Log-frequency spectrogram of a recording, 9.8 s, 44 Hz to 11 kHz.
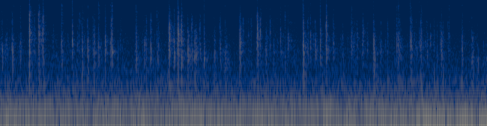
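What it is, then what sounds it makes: Plastic computer keyboard. Fingertips type steadily on the keys and numpad of a vintage beige plastic full-size Fujitsu Siemens keyboard with a hollow case, giving a quick, dense run of short, crisp plastic taps that end almost instantly. The clicks sit around 2.5 kHz with brighter high edges, over a constant low hum.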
